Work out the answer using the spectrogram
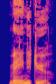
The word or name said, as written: vanedyr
